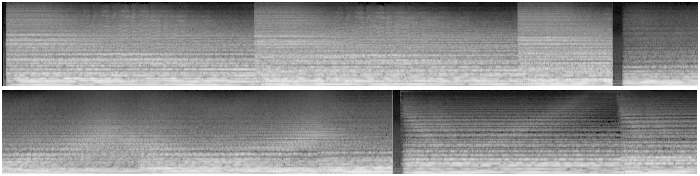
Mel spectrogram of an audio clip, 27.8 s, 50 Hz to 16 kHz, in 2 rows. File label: Generalmusic S2R, the PAD synth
